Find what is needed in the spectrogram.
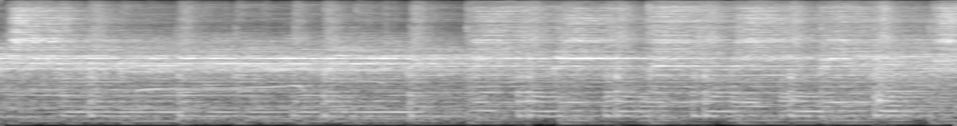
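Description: Live surf-rock instrumental band playing: electric guitars over a drum kit, with a steady beat and sustained guitar notes.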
